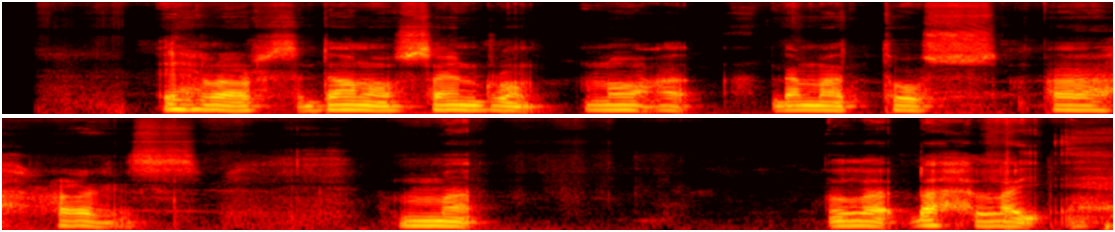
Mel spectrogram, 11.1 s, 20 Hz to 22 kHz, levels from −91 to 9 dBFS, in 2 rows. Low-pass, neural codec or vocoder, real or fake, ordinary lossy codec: none; vocoder, 44.1 kHz, 128 mel bands every 512 samples, BigVGAN v2; fake; none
